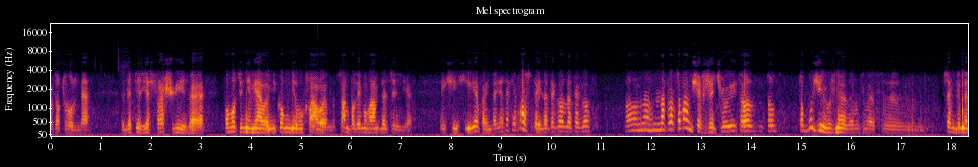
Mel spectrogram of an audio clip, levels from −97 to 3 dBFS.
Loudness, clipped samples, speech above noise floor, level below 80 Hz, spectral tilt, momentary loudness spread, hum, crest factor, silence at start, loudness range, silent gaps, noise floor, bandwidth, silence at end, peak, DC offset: -23 LUFS; under 0.1%; 36 dB; -54 dBFS; -9 dB/octave; 17 LU; none; 22 dB; 0 s; 5 LU; none; -59 dBFS; 4.1 kHz; 0 s; -2 dBFS; under 0.1%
